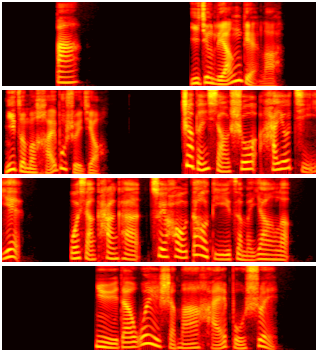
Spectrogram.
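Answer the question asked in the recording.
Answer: 想看完小说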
